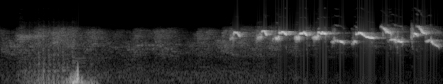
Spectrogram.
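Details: A brown coleiro sings a grego-style phrase, a fast chain of high sweet chirps lasting about a second and a half, after a short low thump and quiet rustling.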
